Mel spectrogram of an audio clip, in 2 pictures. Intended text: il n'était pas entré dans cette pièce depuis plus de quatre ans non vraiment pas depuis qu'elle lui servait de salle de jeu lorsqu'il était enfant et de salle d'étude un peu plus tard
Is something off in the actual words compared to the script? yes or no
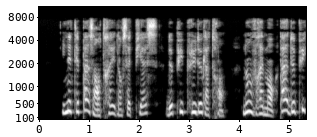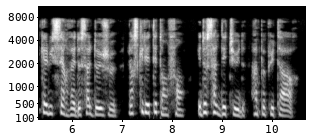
no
